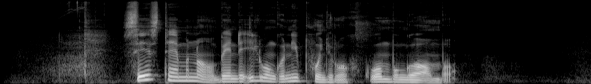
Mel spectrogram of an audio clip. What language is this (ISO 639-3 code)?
luo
